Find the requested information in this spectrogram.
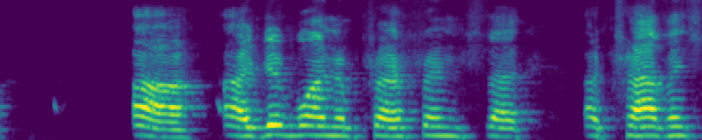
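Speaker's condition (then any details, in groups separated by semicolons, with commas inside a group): Cerebral palsy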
